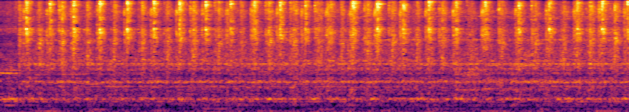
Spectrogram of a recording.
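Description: Tilt-head stand mixer running steadily, whipping butter and sweetener, with a fast, even scratching from a hand-crank flour sifter being turned, several strokes a second.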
